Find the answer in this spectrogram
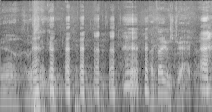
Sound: laughing

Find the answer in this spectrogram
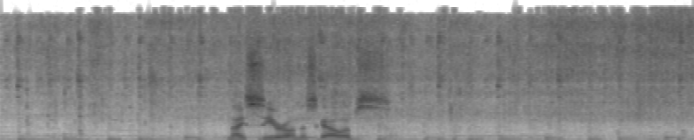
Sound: sizzling

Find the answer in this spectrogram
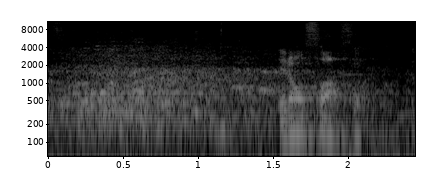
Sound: audience laughing

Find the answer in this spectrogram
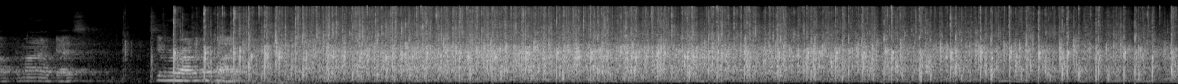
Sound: applause

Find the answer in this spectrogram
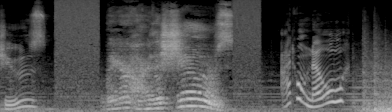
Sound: Static

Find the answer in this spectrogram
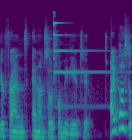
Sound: bell ringing

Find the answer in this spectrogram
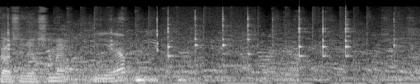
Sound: reeds tapping

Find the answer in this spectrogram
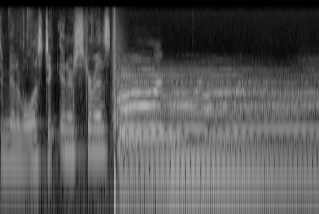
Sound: echoing

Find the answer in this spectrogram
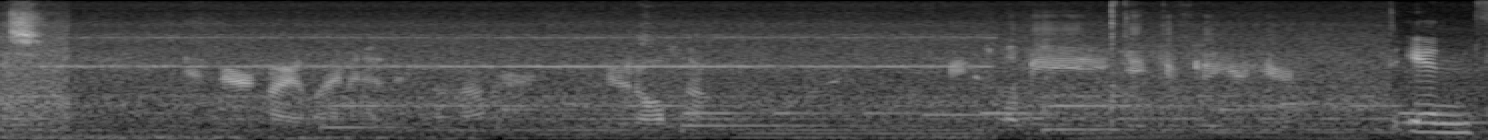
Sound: background Conversation

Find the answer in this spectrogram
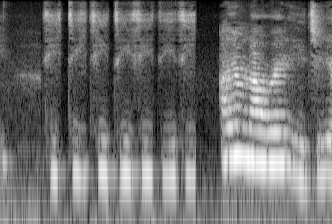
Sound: chants

